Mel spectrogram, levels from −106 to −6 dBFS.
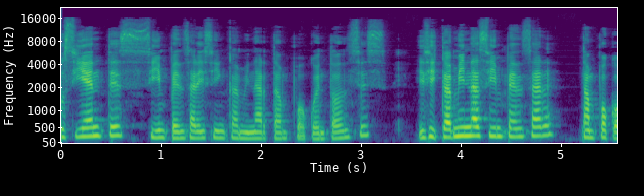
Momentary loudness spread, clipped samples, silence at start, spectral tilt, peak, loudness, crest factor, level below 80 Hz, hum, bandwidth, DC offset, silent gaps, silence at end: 12 LU; under 0.1%; 0 s; -4 dB/octave; -6 dBFS; -27 LUFS; 22 dB; -82 dBFS; none; 16 kHz; under 0.1%; none; 0 s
